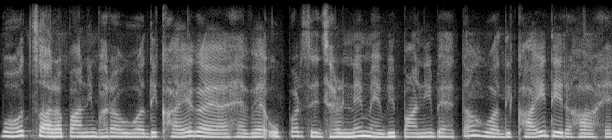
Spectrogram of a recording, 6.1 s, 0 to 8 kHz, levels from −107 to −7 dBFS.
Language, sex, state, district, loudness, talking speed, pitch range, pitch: Hindi, female, Chhattisgarh, Bilaspur, -26 LUFS, 205 wpm, 205-225 Hz, 210 Hz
